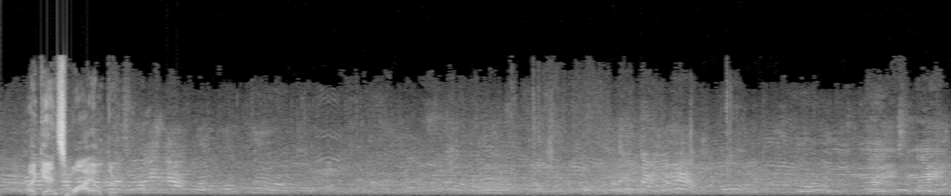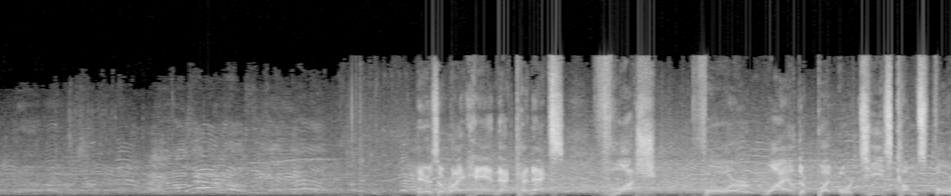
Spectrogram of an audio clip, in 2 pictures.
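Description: A large crowd in a big arena cheers and roars, swelling much louder near the end.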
